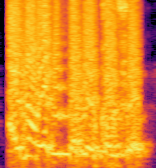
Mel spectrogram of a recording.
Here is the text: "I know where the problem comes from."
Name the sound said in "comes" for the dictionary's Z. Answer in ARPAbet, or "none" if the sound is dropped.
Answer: none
